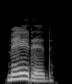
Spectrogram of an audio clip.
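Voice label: "mated", British English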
